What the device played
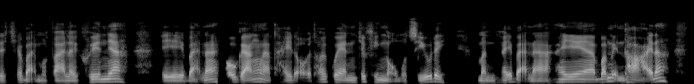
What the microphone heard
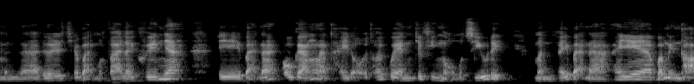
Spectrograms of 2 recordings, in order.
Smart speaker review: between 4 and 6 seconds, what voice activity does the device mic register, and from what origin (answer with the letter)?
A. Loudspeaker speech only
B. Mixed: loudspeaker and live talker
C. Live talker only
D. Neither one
A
